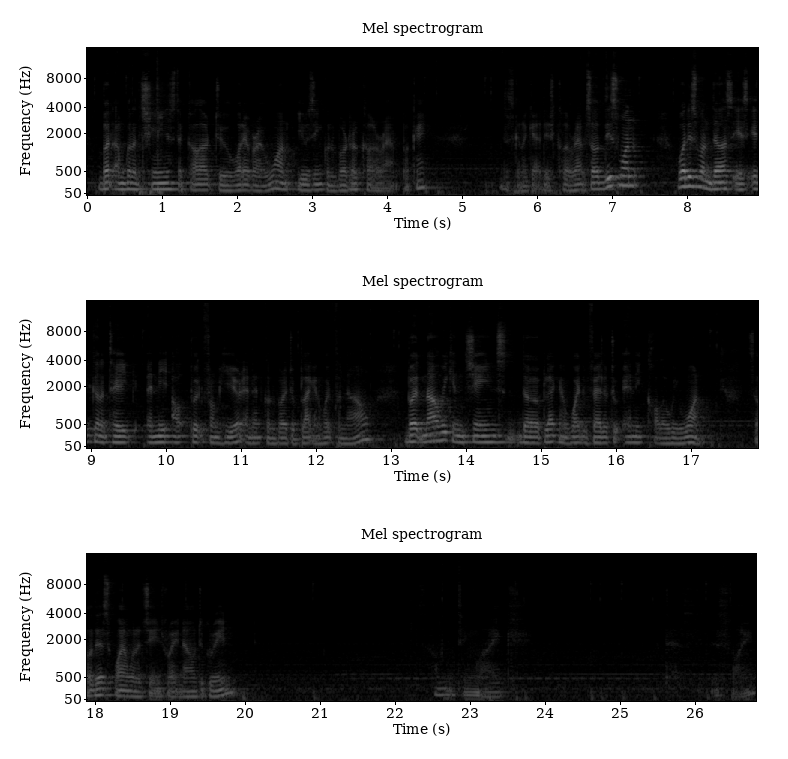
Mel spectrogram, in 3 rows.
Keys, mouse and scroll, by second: 0.7 shift+a, 6.3 middle click, 6.8 middle click, 7.4 click, 8.3 click, 9.6-11.6 drag, 12.6 middle drag, 12.9 click, 17.2 click.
